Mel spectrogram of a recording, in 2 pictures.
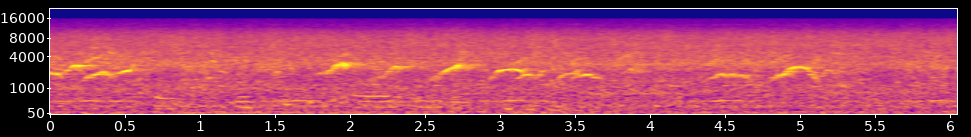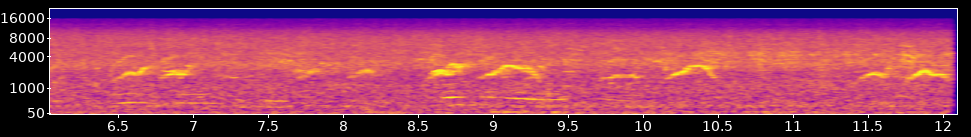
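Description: Small birds chirping: many short, quick chirps that rise and fall in pitch, scattered a few each second, over a steady background noise.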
